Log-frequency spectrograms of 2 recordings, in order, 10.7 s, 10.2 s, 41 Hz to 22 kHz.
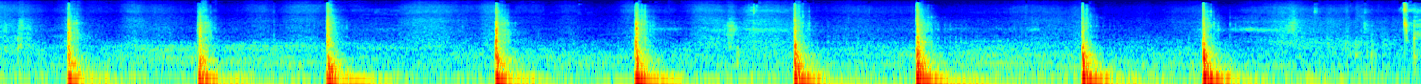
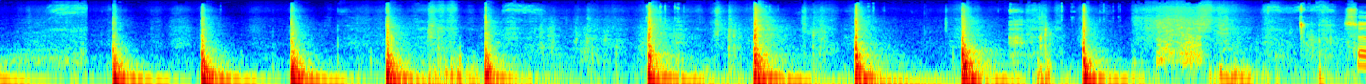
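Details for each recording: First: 2014 Jeep Grand Cherokee WK2 diesel with about 50,000 miles: sharp hollow thumps about once a second, each trailing into a brief loose buzz. This is the typical driver-door panel rattle, heard before sound-deadening the doors. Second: 2014 Jeep Grand Cherokee WK2 diesel, about 50,000 miles, front door after sound deadening (Noico, 5 mm closed-cell foam decoupler, Tesa tape): deep dull thuds knocking on the panel, then a firm shut; solid, well damped, no rattle.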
